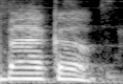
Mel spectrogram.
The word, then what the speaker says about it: backup: right I think though it's important to point out that here the pronunciation and stress of this phrase is really important he yes yes you have to say backup Backup backup yeah so both words are stressed at about the same level hey mhm backup cuz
